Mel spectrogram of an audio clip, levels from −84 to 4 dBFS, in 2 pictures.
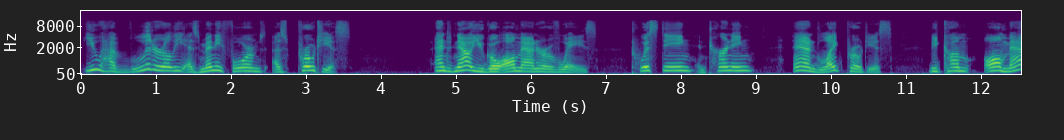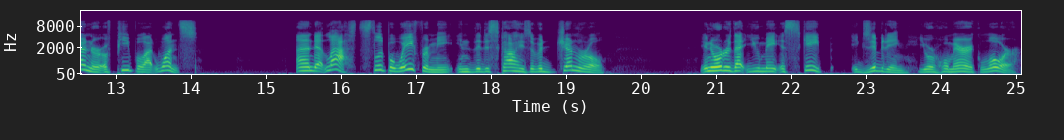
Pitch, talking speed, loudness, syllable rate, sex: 190 Hz, 125 wpm, -20 LUFS, 4.0 syllables/s, male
